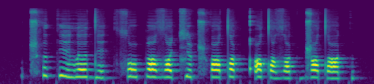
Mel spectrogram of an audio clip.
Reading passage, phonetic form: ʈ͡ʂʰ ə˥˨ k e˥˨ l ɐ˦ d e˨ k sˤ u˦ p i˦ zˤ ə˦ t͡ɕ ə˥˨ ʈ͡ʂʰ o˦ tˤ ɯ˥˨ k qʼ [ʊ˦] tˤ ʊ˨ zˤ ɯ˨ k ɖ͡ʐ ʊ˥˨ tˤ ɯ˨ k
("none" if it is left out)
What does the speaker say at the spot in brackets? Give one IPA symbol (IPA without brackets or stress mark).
ɯ˦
